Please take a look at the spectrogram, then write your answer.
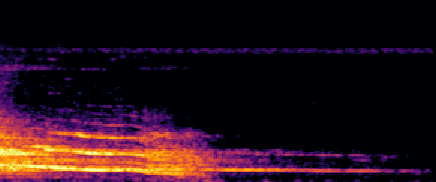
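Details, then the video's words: Single German Shepherd howl, tonal and layered with harmonics, gliding gradually lower and fading away over roughly three and a half seconds. "UIVO PASTOR ALEMÃO"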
